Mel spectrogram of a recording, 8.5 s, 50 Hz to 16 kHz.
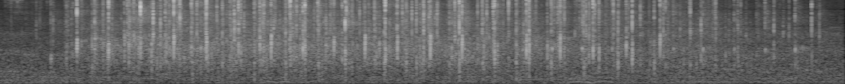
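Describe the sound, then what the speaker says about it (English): Steady applause fills a hall at the 2020 Atlantic Canada Marine Industries Hall of Fame induction in Moncton, dense clapping of a seated audience continuing evenly throughout with no speech over it. "I think the ladies deserve a second round of applause"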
